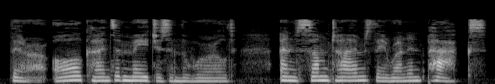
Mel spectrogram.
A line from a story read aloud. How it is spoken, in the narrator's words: Nawat replied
